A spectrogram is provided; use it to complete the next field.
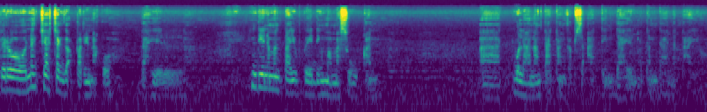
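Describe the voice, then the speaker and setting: Speaking at a moderate pace, a woman with a very deep, low pitch uses lively intonation, big swings in loudness and long, frequent pauses. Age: 70s. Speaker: small store owner vlogger. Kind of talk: casual home tour vlog. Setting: at home in her small store. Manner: polite, addressing viewers directly.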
